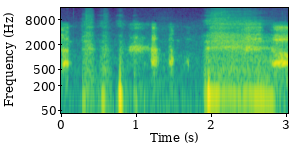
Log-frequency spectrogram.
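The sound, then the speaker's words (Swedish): A truck horn, sounded by a caller to a radio show, honks: a string of short, uneven blasts followed by one long, loud, steady blare with a low, brassy tone. No one speaks. “Musik i mina öron när du kör den där lastbilstutan.”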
